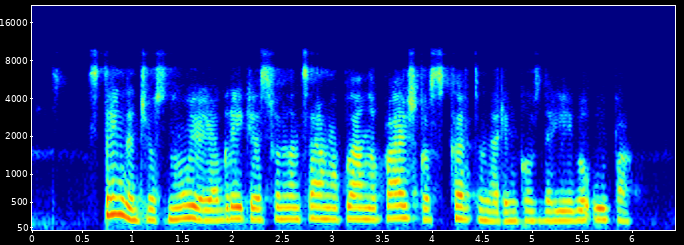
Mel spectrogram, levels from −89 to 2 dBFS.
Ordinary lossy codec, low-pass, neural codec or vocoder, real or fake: Opus, 16 kbps; 7.2 kHz; codec, 16 kHz, 2 kbps, FreqCodec, smaller model; fake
